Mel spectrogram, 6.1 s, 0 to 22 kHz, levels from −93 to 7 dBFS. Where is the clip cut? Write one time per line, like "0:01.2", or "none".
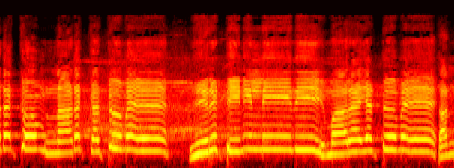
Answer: none

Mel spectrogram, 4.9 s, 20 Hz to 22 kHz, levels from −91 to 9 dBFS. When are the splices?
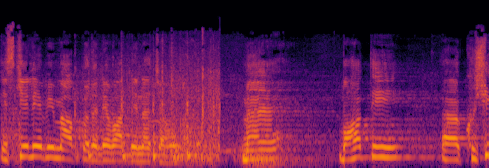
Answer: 0:02.1

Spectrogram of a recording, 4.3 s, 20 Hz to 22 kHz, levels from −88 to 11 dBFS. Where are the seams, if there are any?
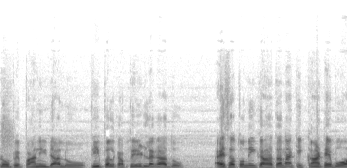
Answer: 0:01.0

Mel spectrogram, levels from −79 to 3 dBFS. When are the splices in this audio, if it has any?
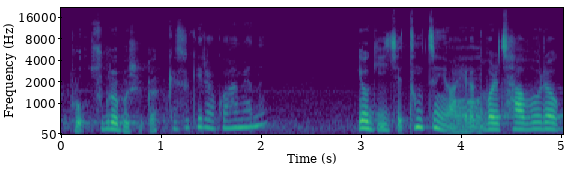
0:01.1

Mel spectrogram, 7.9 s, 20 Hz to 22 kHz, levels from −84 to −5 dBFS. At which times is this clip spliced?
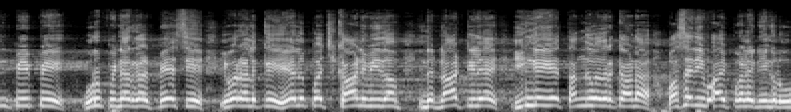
none

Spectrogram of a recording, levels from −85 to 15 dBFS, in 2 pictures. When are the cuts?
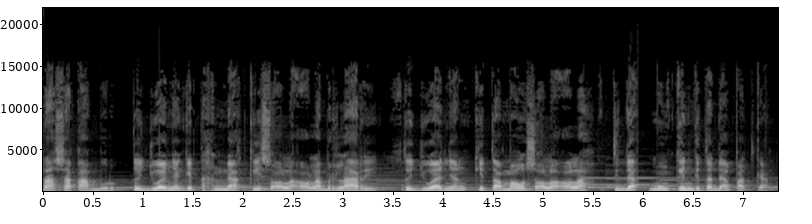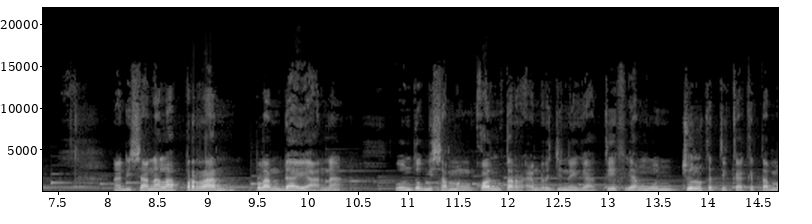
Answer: none

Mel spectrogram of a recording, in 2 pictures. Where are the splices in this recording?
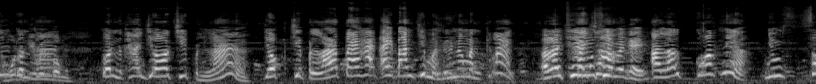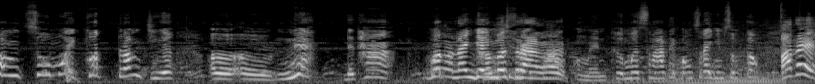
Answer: none

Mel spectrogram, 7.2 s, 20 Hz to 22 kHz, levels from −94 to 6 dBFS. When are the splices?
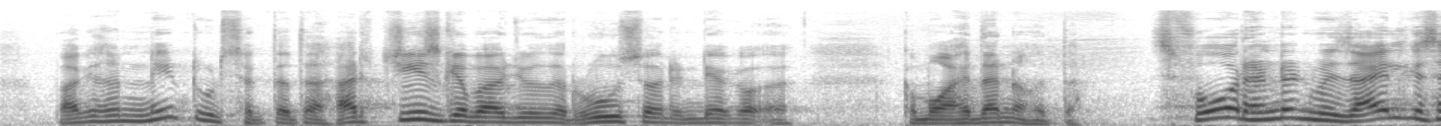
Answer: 0:05.9

